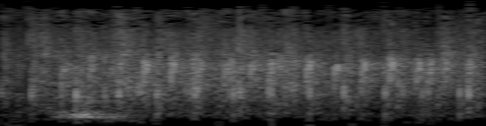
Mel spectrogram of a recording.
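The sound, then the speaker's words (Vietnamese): A crowd claps together on cue, producing loud, dense, steady applause of many overlapping hand claps that stays at a constant level throughout. “Vỗ tay đi.”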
